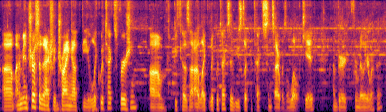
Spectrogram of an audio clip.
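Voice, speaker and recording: A man hosting a casual livestream chat, relaxed and rambling with many fillers, a little tired. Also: on the low side. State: yawning, tired. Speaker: streamer hosting a model-building stream.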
